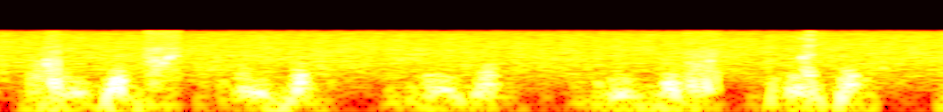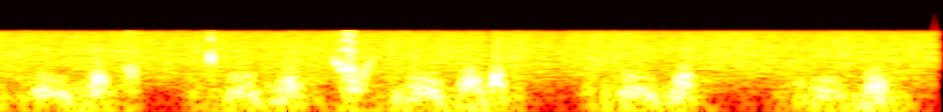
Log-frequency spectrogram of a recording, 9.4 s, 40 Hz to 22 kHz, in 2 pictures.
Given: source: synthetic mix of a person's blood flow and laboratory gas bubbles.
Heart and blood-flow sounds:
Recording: Doppler ultrasound of blood flow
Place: precordium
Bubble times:
0.00-0.02 s: bubbles
0.19-0.38 s: bubbles
0.77-0.95 s: bubbles
3.46-3.65 s: bubbles
4.04-4.14 s: bubbles
5.38-5.46 s: bubbles
5.79-5.85 s: bubbles
6.41-6.62 s: bubbles
From the record:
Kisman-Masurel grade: 123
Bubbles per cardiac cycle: 1 to 2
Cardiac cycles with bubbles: 10 to 50%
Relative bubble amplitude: loud (0.450 to 0.775)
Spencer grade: 2 (many but less than half of the cardiac periods contain bubble signals, singularly or in groups)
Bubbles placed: only in the low amplitude regions of the cardiac cycle

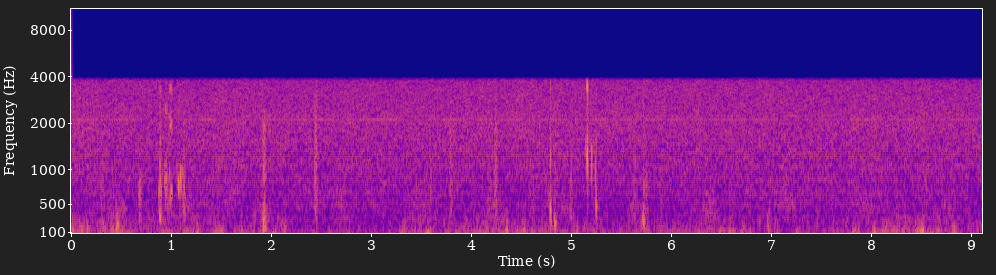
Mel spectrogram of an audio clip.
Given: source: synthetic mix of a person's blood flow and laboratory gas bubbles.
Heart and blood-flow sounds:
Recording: Doppler ultrasound of blood flow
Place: subclavian vein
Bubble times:
0.66-0.71 s: bubbles
0.85-1.02 s: bubbles
1.04-1.14 s: bubbles
4.76-4.88 s: bubbles
5.13-5.28 s: bubbles
5.68-5.79 s: bubbles
From the record:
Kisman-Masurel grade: 222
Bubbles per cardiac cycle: several, 3 to 8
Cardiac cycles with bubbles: 10 to 50%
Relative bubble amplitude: moderate (0.250 to 0.450)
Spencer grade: 2 (many but less than half of the cardiac periods contain bubble signals, singularly or in groups)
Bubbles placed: anywhere in the cardiac cycle

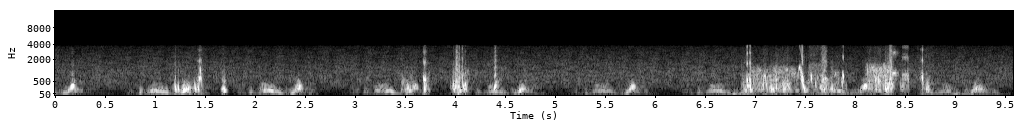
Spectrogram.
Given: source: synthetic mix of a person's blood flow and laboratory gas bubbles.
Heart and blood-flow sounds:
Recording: Doppler ultrasound of blood flow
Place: precordium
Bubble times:
1.18-1.28 s: bubbles
1.38-1.50 s: bubbles
1.66-1.74 s: bubbles
3.47-3.62 s: bubbles
3.67-3.77 s: bubbles
3.95-4.16 s: bubbles
4.38-4.49 s: bubbles
6.86-7.92 s: bubbles
8.10-8.56 s: bubbles
8.64-8.78 s: bubbles
From the record:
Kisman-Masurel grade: 233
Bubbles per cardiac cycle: several, 3 to 8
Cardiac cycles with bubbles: 50 to 99%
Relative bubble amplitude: loud (0.450 to 0.775)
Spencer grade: 3 (all of the cardiac periods contain showers or single bubble signals, but not dominating or overriding the cardiac motion signals)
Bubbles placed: anywhere in the cardiac cycle

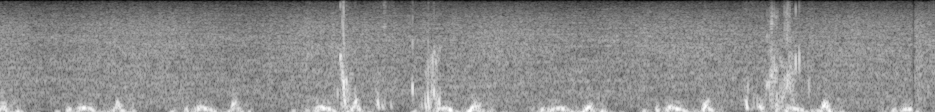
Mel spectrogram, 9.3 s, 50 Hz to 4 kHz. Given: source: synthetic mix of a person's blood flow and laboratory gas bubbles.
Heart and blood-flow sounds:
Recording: Doppler ultrasound of blood flow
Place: precordium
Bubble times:
3.36-3.61 s: bubbles
3.74-3.97 s: bubbles
4.10-4.45 s: bubbles
7.44-8.05 s: bubbles
8.08-8.15 s: bubbles
From the record:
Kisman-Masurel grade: 223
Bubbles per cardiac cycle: several, 3 to 8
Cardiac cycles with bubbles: 10 to 50%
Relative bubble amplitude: loud (0.450 to 0.775)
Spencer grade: 2 (many but less than half of the cardiac periods contain bubble signals, singularly or in groups)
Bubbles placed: only in the low amplitude regions of the cardiac cycle

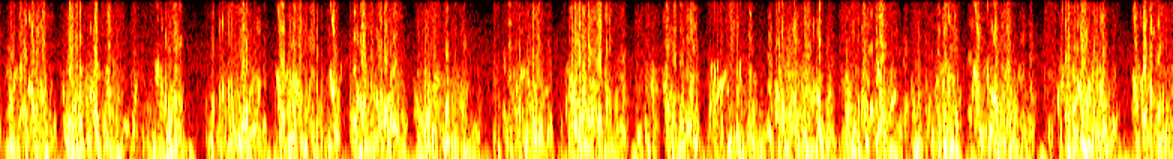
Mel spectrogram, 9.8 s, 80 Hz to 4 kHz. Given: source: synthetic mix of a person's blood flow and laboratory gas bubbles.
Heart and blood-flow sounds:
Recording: Doppler ultrasound of blood flow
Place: precordium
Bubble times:
0.00-0.45 s: bubbles
0.49-1.05 s: bubbles
1.08-1.57 s: bubbles
1.70-2.20 s: bubbles
2.28-2.88 s: bubbles
2.92-3.40 s: bubbles
3.44-3.92 s: bubbles
4.10-4.57 s: bubbles
4.65-5.20 s: bubbles
5.28-5.85 s: bubbles
5.88-6.39 s: bubbles
6.43-7.50 s: bubbles
7.52-8.59 s: bubbles
8.70-9.34 s: bubbles
9.42-9.78 s: bubbles
From the record:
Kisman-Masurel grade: 444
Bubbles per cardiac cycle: continuous sound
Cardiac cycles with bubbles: 100%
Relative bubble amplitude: maximal (0.775 to 0.999)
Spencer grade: 4 (maximum detectable bubble signal sounding continuously throughout systole and diastole of every cardiac period, and overriding the amplitude of the normal cardiac signals)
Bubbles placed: anywhere in the cardiac cycle

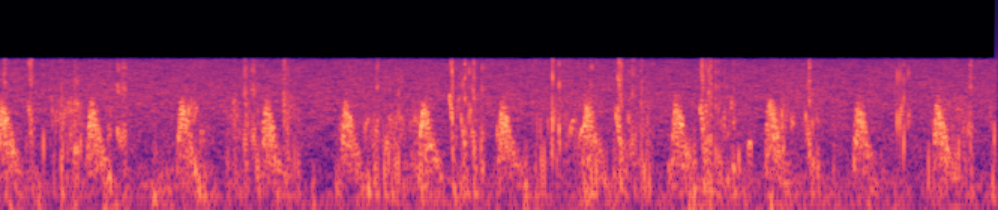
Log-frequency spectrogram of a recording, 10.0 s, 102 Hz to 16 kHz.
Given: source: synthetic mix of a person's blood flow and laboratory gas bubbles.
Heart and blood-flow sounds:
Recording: Doppler ultrasound of blood flow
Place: subclavian vein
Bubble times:
0.04-0.12 s: bubbles
0.27-0.39 s: bubbles
0.43-0.50 s: bubbles
0.53-0.98 s: bubbles
1.07-1.35 s: bubbles
1.54-1.62 s: bubbles
1.89-2.14 s: bubbles
2.28-2.73 s: bubbles
2.86-3.05 s: bubbles
3.36-3.46 s: bubbles
3.65-4.34 s: bubbles
4.50-5.10 s: bubbles
5.34-6.07 s: bubbles
6.14-6.58 s: bubbles
6.69-6.75 s: bubbles
6.94-7.58 s: bubbles
7.79-7.99 s: bubbles
8.04-8.26 s: bubbles
8.35-8.44 s: bubbles
8.96-9.13 s: bubbles
9.28-9.36 s: bubbles
9.42-9.79 s: bubbles
9.90-9.99 s: bubbles
From the record:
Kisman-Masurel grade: 242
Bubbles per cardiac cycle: several, 3 to 8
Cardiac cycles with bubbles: 100%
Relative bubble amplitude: moderate (0.250 to 0.450)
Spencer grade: 3 (all of the cardiac periods contain showers or single bubble signals, but not dominating or overriding the cardiac motion signals)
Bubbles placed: anywhere in the cardiac cycle

